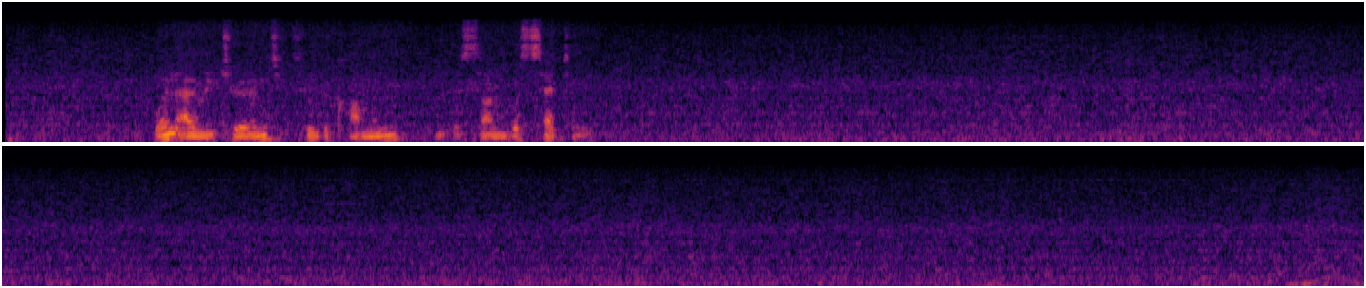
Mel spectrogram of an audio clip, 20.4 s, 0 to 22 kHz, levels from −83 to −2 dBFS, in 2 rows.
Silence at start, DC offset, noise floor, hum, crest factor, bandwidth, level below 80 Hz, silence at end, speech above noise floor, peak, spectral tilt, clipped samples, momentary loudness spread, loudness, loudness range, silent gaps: 0.05 s; under 0.1%; -54 dBFS; none; 24 dB; 15 kHz; -66 dBFS; 0 s; 20 dB; -18 dBFS; -5.5 dB/octave; under 0.1%; 18 LU; -40 LUFS; 17 LU; none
